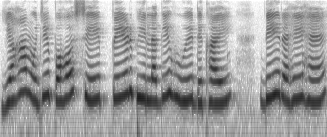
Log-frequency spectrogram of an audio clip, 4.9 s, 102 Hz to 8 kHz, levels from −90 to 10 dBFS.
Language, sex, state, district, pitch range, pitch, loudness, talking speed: Hindi, female, Uttar Pradesh, Lalitpur, 320-370 Hz, 345 Hz, -14 LUFS, 145 wpm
